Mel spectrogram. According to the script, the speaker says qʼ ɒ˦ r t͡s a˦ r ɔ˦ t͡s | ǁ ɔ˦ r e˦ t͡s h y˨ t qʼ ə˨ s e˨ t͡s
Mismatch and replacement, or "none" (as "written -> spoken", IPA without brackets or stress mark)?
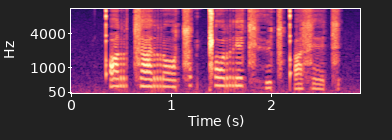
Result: t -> t͡s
